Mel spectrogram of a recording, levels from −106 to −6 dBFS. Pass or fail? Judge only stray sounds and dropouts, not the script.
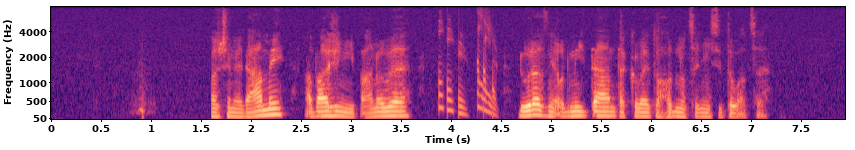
fail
